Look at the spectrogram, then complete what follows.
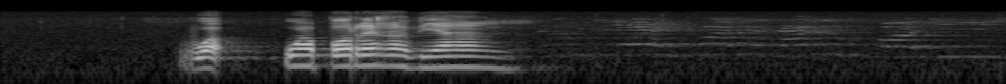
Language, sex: Northern Sotho, female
